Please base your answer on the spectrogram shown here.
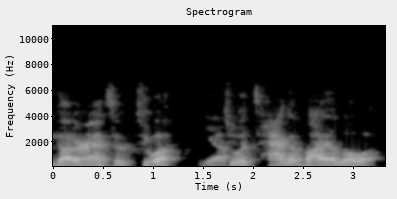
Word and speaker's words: Tagovailoa: Tagovailoa, right?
